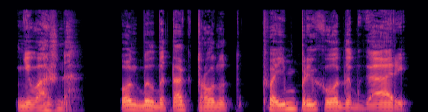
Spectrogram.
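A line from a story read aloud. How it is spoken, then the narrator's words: Loud sobbing. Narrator (Russian): Хагрид громко зарыдал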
